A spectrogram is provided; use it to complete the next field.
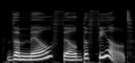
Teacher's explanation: The short I in mill and filled must be relaxed, while the long E in field must use the smile.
